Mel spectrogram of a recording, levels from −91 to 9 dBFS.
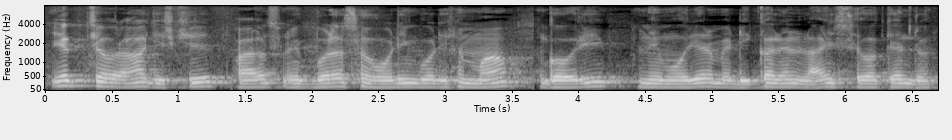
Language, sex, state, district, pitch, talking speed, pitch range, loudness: Hindi, male, Bihar, Kishanganj, 130 Hz, 170 wpm, 120-140 Hz, -15 LUFS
